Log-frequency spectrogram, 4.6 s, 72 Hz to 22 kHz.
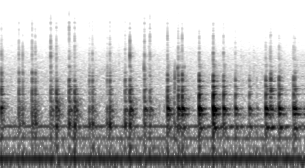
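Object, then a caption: Wooden electric bass guitar body and maple neck. Fingertips tap the black-painted solid wood back of a face-down electric bass guitar, then move to its maple neck, making about 24 quick, dry knocks with a woody midrange tone. The knocks grow louder and sharper later in the clip, over a steady low hum.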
